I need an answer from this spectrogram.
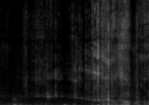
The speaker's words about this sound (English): Chips? I'm eating. I don't want you eating chips. Crunching into the mic. No chips. Just last bite, last bite.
